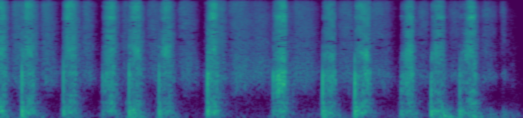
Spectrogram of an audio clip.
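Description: A wooden pencil draws quick, scratchy hair strokes across a flat sheet of drawing paper. Each stroke is a short, dry, bright rasp that stops almost at once, repeated in a rapid, uneven series with brief quiet gaps between them.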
